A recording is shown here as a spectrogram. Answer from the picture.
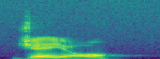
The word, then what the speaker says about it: Jael: Not J-A-I-L, J-A-E-L, but it's pronounced Jael.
